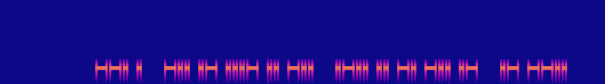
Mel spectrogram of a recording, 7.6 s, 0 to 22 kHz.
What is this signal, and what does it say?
Morse code, heard as a keyed tone, about 28 wpm, 700 Hz. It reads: GE DAVID LINDA AZ
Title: K1USN SST QSO Practice - 28wpm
